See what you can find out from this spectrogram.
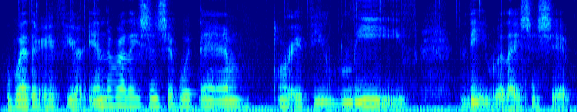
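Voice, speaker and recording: Slow, gravelly-voiced young woman. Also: low-pitched, mellow, slight background noise. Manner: rambling and candid, full of "like" and "um". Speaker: poet and storyteller vlogger. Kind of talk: casual storytelling monologue.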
